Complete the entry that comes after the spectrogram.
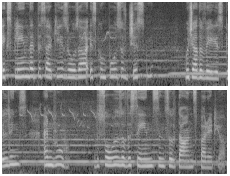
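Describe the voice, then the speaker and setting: The delivery is fairly slow, with music playing underneath. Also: woman. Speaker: narrator. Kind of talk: documentary-style myth narration.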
